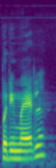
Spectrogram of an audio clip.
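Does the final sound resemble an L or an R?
L. The final R sounds like an L, Cuban style.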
